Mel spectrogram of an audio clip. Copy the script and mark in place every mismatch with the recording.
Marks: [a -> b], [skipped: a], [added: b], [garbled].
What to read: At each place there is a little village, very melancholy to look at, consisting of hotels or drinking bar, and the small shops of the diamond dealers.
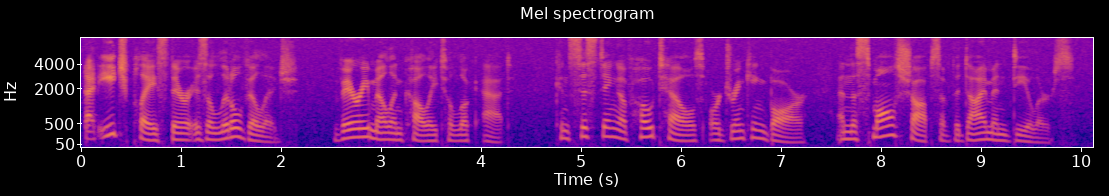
At each place there is a little village, very melancholy to look at, consisting of hotels or drinking bar, and the small shops of the diamond dealers.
